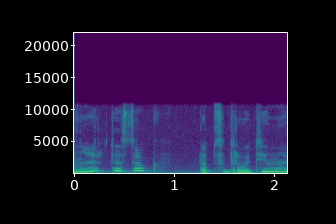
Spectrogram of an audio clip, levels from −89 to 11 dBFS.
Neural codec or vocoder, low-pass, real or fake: none; 10.8 kHz; real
